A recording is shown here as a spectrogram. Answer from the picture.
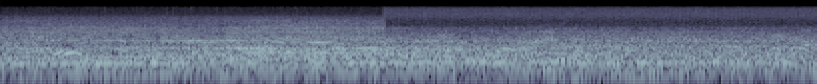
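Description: A steady engine hum that fades after about two and a half seconds, over crowd chatter.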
